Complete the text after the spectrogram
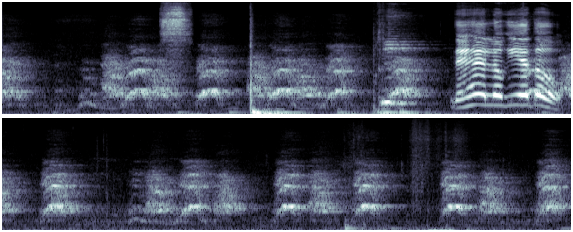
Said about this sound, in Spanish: Ahí viene el gato y los perros histéricos.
